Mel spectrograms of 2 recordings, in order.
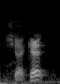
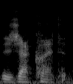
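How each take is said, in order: First: "Jacquet" said like "shacket"; mispronounced name. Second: "Jacquet" said as "zhak-WET"; corrected name. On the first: Player fumbles a companion's name, "Jacquet" said as "shacket". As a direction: say "Jacquet" as SHACK-et, without the w sound. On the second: Player corrects a companion's name, "Jacquet" said as "zhak-WET". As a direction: say "Jacquet" with soft zh and a kw. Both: Real, not acted.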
